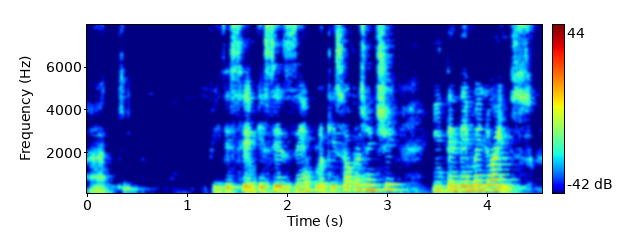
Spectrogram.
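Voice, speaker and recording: A woman teacher giving a recorded online lesson to young pupils, patient, spelling words out slowly and checking in with short tag questions. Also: mid-range voice, fairly even intonation, dark tone. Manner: patient, stretches words syllable by syllable.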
